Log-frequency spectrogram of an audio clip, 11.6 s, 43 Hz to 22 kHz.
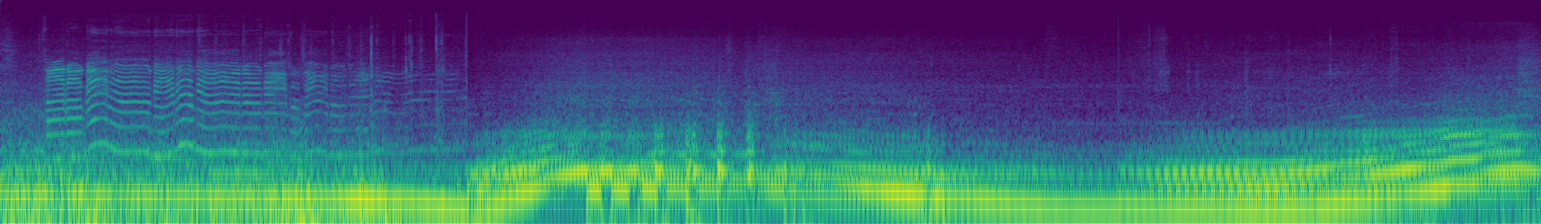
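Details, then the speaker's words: Subaru boxer on a test drive under boost after the failed cylinder 3 ignition coil was replaced and high-mileage oil added. The engine pulls cleanly with a smooth, even rise and fall and no stumble. "sounds good to me sounds real good to me sounds really good"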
